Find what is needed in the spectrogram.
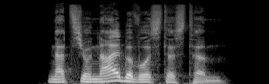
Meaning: strong dative masculine/neuter singular superlative degree of nationalbewusst
- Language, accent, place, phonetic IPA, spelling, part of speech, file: German, Germany, Berlin, [nat͡si̯oˈnaːlbəˌvʊstəstəm], nationalbewusstestem, adjective, De-nationalbewusstestem.ogg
